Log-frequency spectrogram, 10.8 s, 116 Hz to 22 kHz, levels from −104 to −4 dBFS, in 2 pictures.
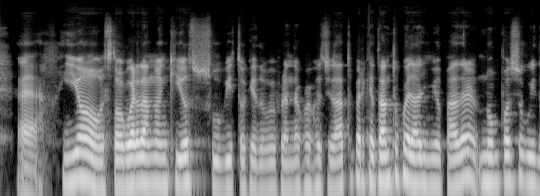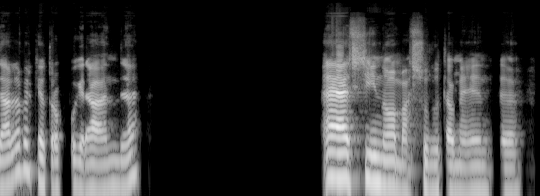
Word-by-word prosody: Eh, - - -3 0.2
io 165 -2 +2
sto 150 +1 0
guardando 160 +1 +4
anch'io 160 0 0
su 165 0 -9
Subito 150 -2 -5
che 145 -1 -5
dovevo 140 +1 -7
prendere 140 0 -6
qualcosa 150 0 -6
di 150 - -7
usato 150 +4 -4
perché 180 -2 -1
tanto 170 +3 +2
quella 175 -4 +2
di 160 - -2
mio 155 -1 -4
padre 170 +4 0
non 165 0 -1
posso 175 +1 -2
guidarla 165 +4 -1
perché 230 -8 -2
è - - -2
troppo 145 +1 -7
grande. 145 +6 -2 1.9
Eh, 185 -1 +11
sì, 180 -2 +1
no, 150 -2 +2
ma 135 -2 -4
assolutamente. 130 -1 -6
155 Hz, 170 wpm, -23 LUFS, 145-170 Hz, 1.9 s, Eh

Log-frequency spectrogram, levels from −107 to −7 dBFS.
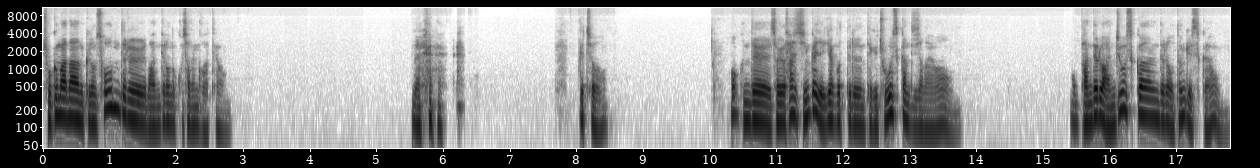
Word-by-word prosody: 조그만한 150 -1 +5
그런 125 -1 -1
소음들을 145 - +2
만들어 110 +3 -3
놓고 115 -2 -10
자는 110 -1 -5
것 95 -3 -11
같아요. 90 -4 -14 2.7
네. 115 -3 -4 2.4
그쵸. 110 -1 -6 1.8
어 160 +1 -4
근데 130 -4 +2
저희가 125 +3 +2
사실 155 +1 -1
지금까지 160 +3 +3
얘기한 125 +3 +1
것들은 120 -3 -3
되게 110 0 -5
좋은 140 +9 +2
습관들이잖아요. 105 - -6 1.7
뭐 125 -1 -10
반대로 130 +4 +4
안 110 +1 -1
좋은 195 +9 +2
습관들은 150 -8 +1
어떤게 130 +6 -2
있을까요? 110 0 -7
125 Hz, 240 characters per minute, -21 LUFS, 110-145 Hz, 2.7 s, 조그만한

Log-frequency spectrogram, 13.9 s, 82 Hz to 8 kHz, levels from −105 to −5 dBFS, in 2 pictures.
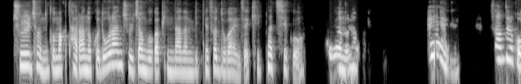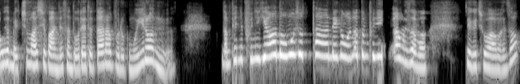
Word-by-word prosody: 줄 220 -1 +1
전구 175 -4 -3
막 180 0 0
달아 180 -1 0
놓고 170 -1 -1
노란 235 +7 +1
줄 185 -6 -5
전구가 165 -4 +1
빛나는 160 -1 -5
밑에서 170 +3 -5
누가 155 -2 -4
인제 135 - -7
기타 205 0 -5
치고 180 -2 -7 0.3
공연을 190 -2 0
하고 195 -2 -4 1.0
있 - - +7
예. 290 - +3 0.6
사람들은 315 -1 +1
거기서 250 +1 +4
맥주 195 +4 -3
마시고 225 -1 +2
앉아서 195 +2 -1
노래도 210 +2 -1
따라 225 +3 +2
부르고 185 -5 -6
뭐 180 +2 -2
이런 235 - 0 0.6
남편이 290 +6 -2
분위기 325 +3 +3
"아 390 +2 +8
너무 410 +1 +7
좋다. 410 -2 +3
내가 375 0 +1
원하던 380 +2 0
분위기야." 370 -2 0
하면서 270 -6 +1
막 195 -1 -2 0.5
되게 235 -5 -2
좋아하면서 205 - -3
215 Hz, 395 characters per minute, -20 LUFS, -, 1.0 s, 아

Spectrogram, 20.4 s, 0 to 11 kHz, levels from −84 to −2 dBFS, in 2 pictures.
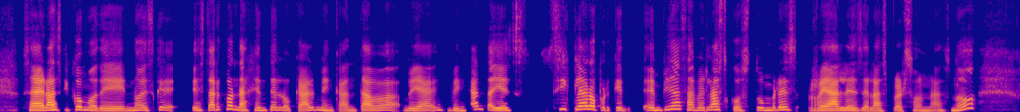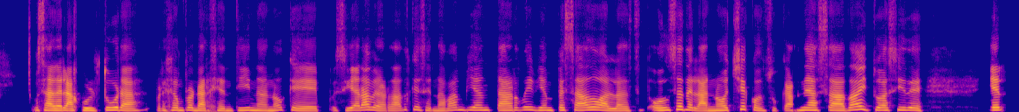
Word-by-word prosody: O - - -27
sea, 225 -1 +6
era 240 +2 +8
así 255 -3 -2
como 240 -4 +1
de, 195 -1 0
no, 225 +3 -3
es 220 -2 -5
que 250 0 -5
estar 240 +5 -1
con 335 -1 0
la 200 - +3
gente 225 +3 -5
local 200 0 -1
me 240 -2 -3
encantaba, 205 +4 -2
mea 205 +2 -1
me 195 -1 -6
encanta 245 +6 -1
y 215 - +4
es. 215 0 -5
Sí, 315 0 -6
claro, 310 +1 +3
porque 225 -3 -5
empiezas 270 +7 -2
a - - +2
ver 235 0 -5
las 275 +1 0
costumbres 230 +6 -3
reales 205 +2 +3
de 190 -2 -3
las 170 -1 -3
personas, 175 0 -6
¿no? 215 - 0 0.9
O - - -7
sea, 215 -1 +5
de 210 - +7
la 205 -1 +8
cultura, 205 0 +2
por 205 - -9
ejemplo, 225 +2 -2
en 215 - 0
Argentina, 200 +1 -1
¿no? 215 +6 -3
Que, 190 -7 -1
pues, 205 - -14
sí 210 - -3
era 230 +4 +3
verdad 190 -3 -2
que 270 -2 -5
cenaban 215 +3 -4
bien 240 -1 -3
tarde 220 +4 0
y - - -5
bien 225 -1 -2
pesado 235 +2 +2
a 220 - +4
las 185 -2 -1 0.2
11 230 +7 +2
de 260 -3 +1
la 180 -4 +4
noche 215 +10 0
con 220 -6 -3
su 195 +1 -12
carne 210 +4 +1
asada 235 +3 +4
y 295 - +1
tú 235 - -3
así 230 +2 -1
de, 220 -3 0 0.6
el 245 +1 +5
220 Hz, 210 wpm, -25 LUFS, 200-240 Hz, 0.9 s, era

